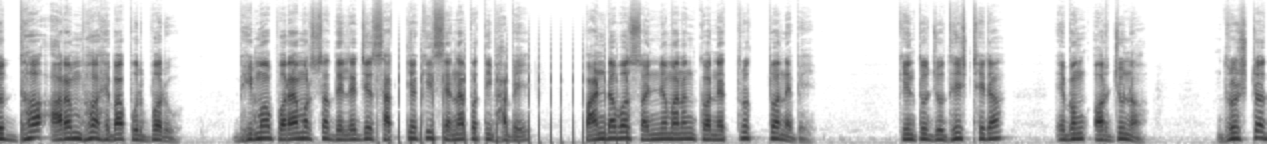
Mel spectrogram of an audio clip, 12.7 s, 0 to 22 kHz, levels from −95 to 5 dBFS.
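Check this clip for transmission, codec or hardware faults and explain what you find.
One hardware-type fault turns up, a train of clicks. From 3.78 to 6.28 s, just after "ପରାମର୍ଶ ଦେଲେ ଯେ", something is injecting a short pulse at a steady 9.2 per second, likely interference or a struggling interface. About twenty near-identical clicks, peaking roughly 10 dB above the speech, tick evenly over the talking and through its pauses.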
